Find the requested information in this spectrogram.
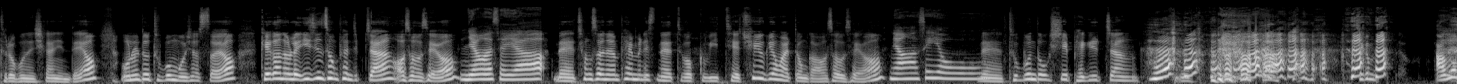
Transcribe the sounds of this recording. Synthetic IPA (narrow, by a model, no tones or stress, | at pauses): tɯɾʌbonɯnɕʰiɡaɲinde̞joonɯɭdotubunmoɕ̬ʰʌs͈ʌjo | ke̞ɡanoɭːeid͡ʑinsʰʌŋpʰjʌnd͡ʑip̚t͡ɕ͈aŋʌs̬ʰʌus̬ʰe̞joaɲʌŋasʰejone̞t͡ɕʰʌŋsʰʌɲʌnpʰe̞minis͈ʰɯnetʰɯbʌkʰɯwitʰɯe̞t͡ɕʰwe̞juɡjʌŋɦwaɭt͈oŋɡwaʌsʰʌus̬ʰe̞joɲaŋasʰejone̞tubundohok̚ɕ͈ipe̞ɡiɭt͡ɕ͈aŋ | t͡ɕiɡɯm | amu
